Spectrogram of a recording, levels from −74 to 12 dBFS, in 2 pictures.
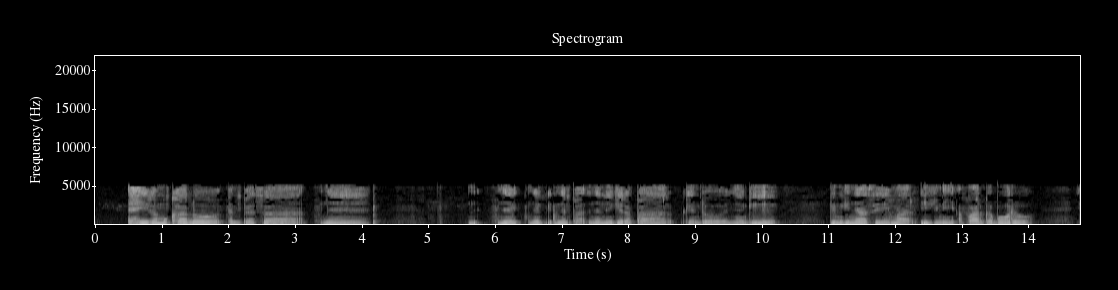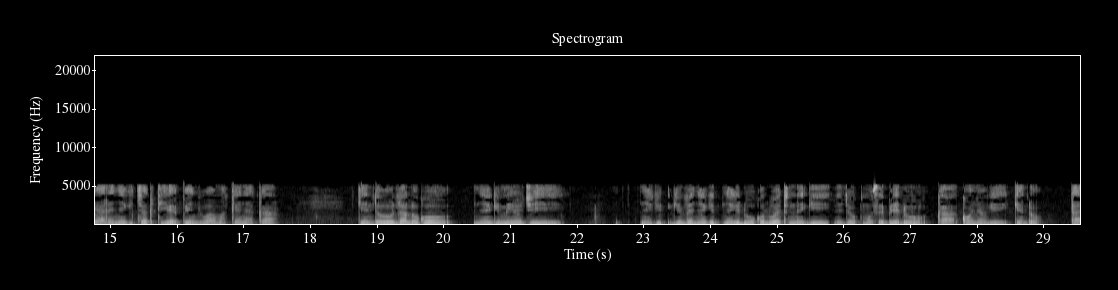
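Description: Throughout, heavy AAC compression, likely AAC-LC at a low bitrate around 16 kbps, removes everything above 5.1 kHz, leaving the speech dull and smeared.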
